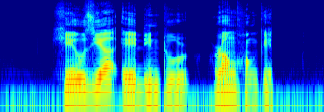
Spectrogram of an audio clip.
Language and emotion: Assamese, neutral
